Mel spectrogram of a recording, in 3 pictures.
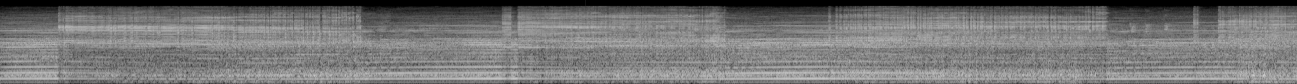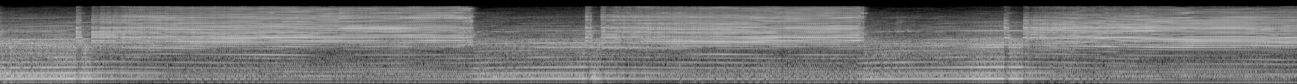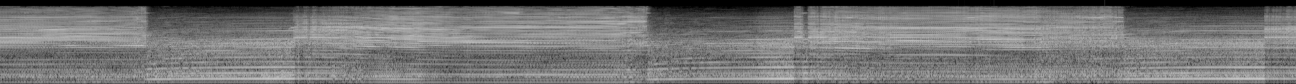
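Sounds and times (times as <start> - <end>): blender motor whine: 0.0 - 38.9
knife blade grinding on disc: 0.6 - 17.7, 33.7 - 37.4.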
